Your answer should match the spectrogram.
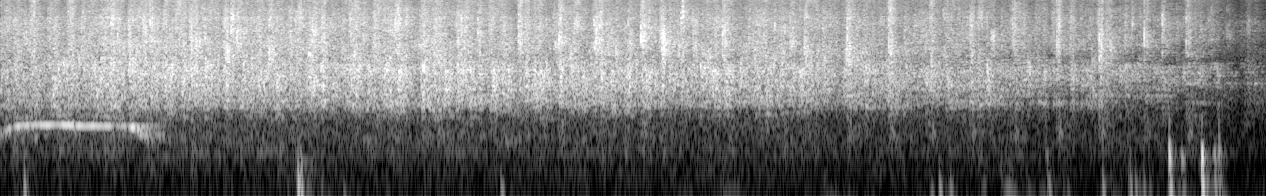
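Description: Sustained audience applause, a dense wash of many hands clapping at steady volume that gradually thins and softens toward the end, with a brief tone at the start.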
